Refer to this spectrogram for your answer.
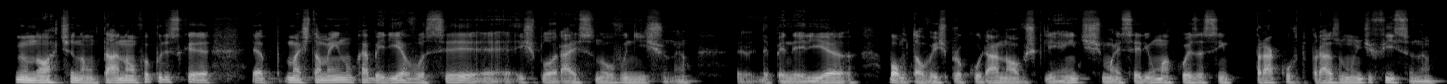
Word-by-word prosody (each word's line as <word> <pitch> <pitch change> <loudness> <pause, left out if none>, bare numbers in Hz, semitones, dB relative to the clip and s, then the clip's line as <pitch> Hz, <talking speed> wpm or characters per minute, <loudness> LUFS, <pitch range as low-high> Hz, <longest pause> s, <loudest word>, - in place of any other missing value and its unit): No 110 -3 +6
norte 95 +1 +3
não. 80 -5 +2
Tá. 90 +4 +3
Não 100 +1 +4
foi - - -1
por 110 - -2
isso 110 0 -3
que - - -1
é 100 -1 +3 0.4
é - - +3 0.2
Mas 105 -3 +3
também 100 0 +3
não 105 -1 +2
caberia 90 -1 +1
a - - 0
você, 85 +1 0 0.4
eh, - - -7
explorar 75 0 -1
esse 85 +1 -4
novo 80 +1 -2
nicho, 75 -2 -3
né. 70 +4 -7 0.5
Eh, - - -8
dependeria 75 +3 +1 0.3
bom, 75 - +6
talvez 75 +2 -1
procurar 80 +1 -1
novos 75 +1 -1
clientes, 85 +4 -2
mas 75 -1 -1
seria 80 0 0
uma 85 -1 +1
coisa, 85 -1 0
assim, 80 -1 -3 0.2
pra - - +3
curto - - -8
prazo, 80 0 0
muito 85 +2 +1
difícil, 75 - -1
né? 70 +1 -1
80 Hz, 170 wpm, -25 LUFS, 75-90 Hz, 0.5 s, No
